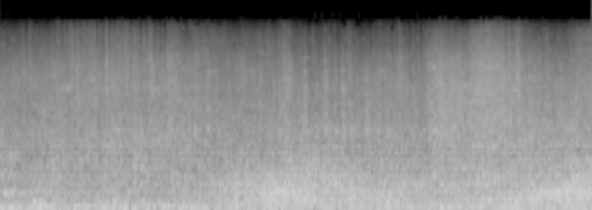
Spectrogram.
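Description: Freight train's covered hoppers and boxcars rolling past, their steel wheels running on the rails in a steady noise that grows a little louder about three seconds in.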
